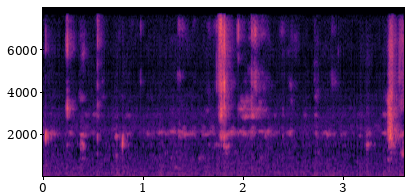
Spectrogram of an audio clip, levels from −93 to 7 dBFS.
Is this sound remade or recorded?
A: remade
